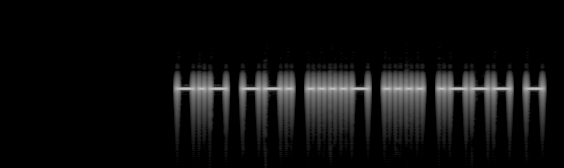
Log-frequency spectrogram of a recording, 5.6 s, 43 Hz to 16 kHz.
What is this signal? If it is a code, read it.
Morse code, heard as a keyed tone, about 22 wpm, 700 Hz. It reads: KG4HJT
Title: USA Call Signs - 6 Characters - Repeated 3x - 22wpm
